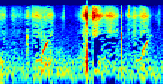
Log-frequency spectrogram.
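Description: Stylus scratching and rubbing on a tablet screen in short scratchy strokes, with a sharp tap about halfway through and a couple of brief rising squeaks.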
